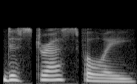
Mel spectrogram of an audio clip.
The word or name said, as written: distressfully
